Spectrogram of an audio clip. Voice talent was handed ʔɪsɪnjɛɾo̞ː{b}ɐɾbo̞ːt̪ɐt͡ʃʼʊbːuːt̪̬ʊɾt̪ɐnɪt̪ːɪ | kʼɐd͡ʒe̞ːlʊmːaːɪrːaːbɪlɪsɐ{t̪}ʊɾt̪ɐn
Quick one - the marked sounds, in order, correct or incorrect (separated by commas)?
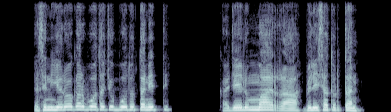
incorrect, correct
